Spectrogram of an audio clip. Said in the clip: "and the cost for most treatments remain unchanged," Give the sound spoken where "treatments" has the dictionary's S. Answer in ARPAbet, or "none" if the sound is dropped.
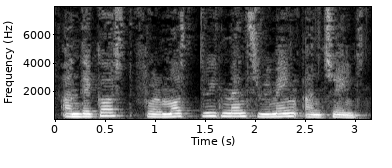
S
